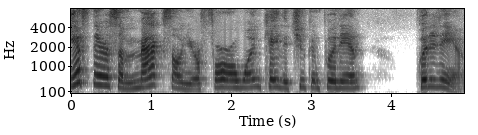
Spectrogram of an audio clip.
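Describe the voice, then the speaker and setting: A woman speaks with a high pitch. Her pace is very slow. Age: 80s+. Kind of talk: interview answer.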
